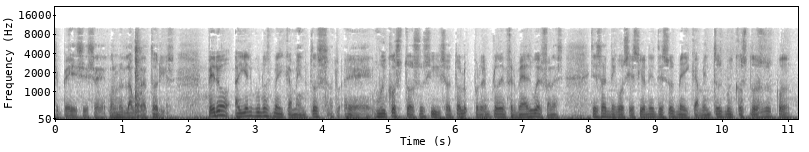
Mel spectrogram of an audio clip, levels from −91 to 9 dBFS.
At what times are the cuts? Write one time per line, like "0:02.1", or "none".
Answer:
0:08.0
